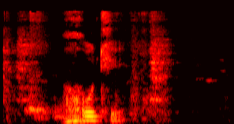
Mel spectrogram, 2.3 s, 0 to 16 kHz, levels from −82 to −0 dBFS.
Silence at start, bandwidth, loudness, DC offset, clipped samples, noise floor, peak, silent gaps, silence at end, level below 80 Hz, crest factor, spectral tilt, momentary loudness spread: 0.05 s; 11.5 kHz; -35 LUFS; under 0.1%; under 0.1%; -69 dBFS; -18 dBFS; none; 0.6 s; -56 dBFS; 18 dB; -5 dB/octave; 13 LU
